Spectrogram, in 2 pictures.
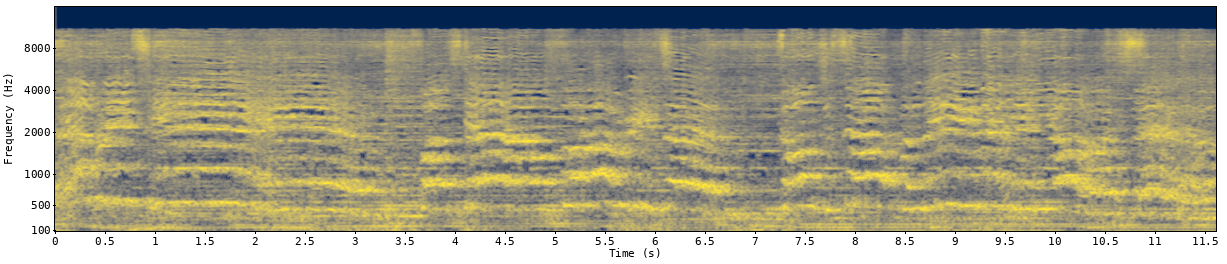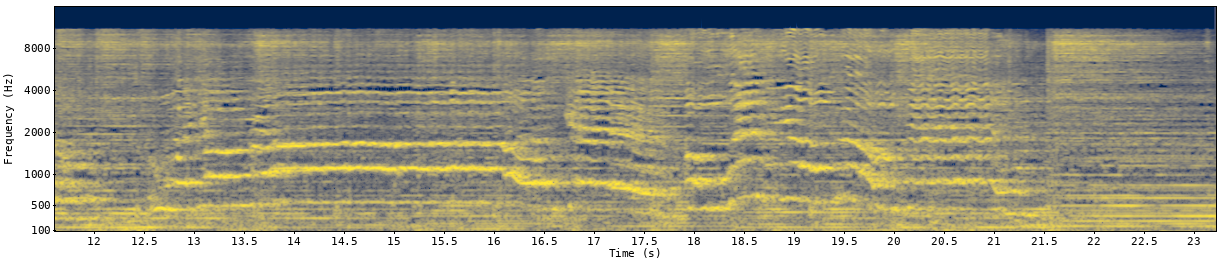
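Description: A women's choir singing a slow song together, the voices moving through the melody with one long held note about two thirds of the way through.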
